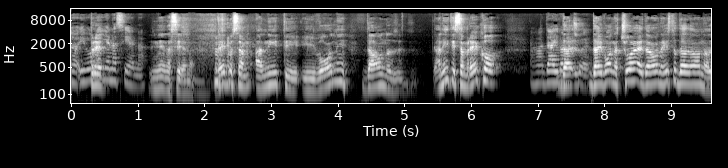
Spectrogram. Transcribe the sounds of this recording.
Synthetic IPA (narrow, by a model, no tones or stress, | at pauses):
pɾeenasenaɲenasjenaɾekosamanit̪iiʋoni | d̪aono | anit̪isamɾe̞ko | d̪ad̪ad̪aiʋo̞nat͡ʃujed̪aeo̞naist̪od̪aono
